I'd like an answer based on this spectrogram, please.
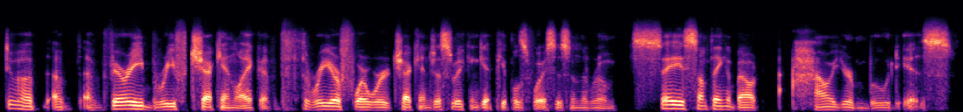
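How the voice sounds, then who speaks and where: Low-voiced man hosting a video call. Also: no echo. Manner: relaxed, halting, many fillers. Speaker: host of a group video call. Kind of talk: casual group check-in.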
